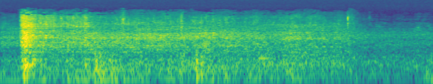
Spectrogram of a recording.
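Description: A car bumping into a parked car: one sharp knock about a quarter second in, over steady outdoor street noise.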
